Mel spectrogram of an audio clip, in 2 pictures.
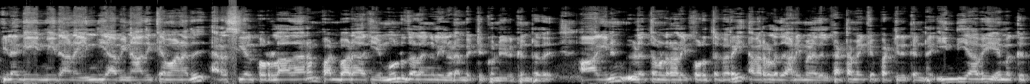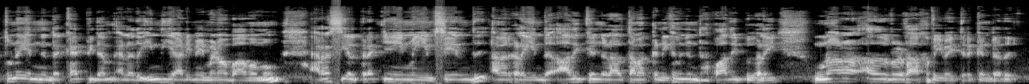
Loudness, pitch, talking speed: -10 LUFS, 225 Hz, 110 wpm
